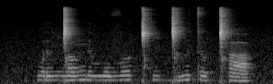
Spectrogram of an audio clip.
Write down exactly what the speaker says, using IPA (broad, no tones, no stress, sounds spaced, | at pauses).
kʷ ɐ ɾ ɨ ŋ͡ǀ ɐ ŋ e v o v ɵ ǀʰ i ɡ͡ǀ ɨ t ɵ ǀʰ a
